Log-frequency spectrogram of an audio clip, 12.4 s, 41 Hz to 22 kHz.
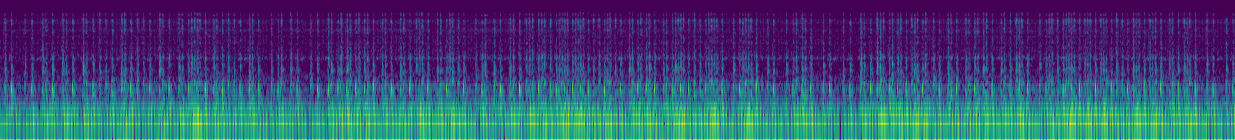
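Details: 1955 Chevy inline six truck revived after sitting about 30 years, carburetor filled and leaking, just started: steady, even low idle, no knocks or misses; runs smoothly, normal idle.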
